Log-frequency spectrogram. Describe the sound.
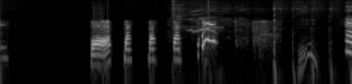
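A person imitates a chicken, loudly: a quick run of five or six clucking bursts, then a drawn-out squawk and a few softer, wavering clucks.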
